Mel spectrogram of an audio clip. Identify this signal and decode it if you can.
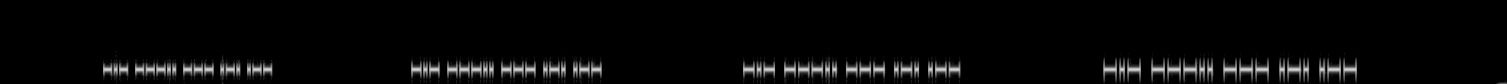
Morse code, heard as a keyed tone, about 37 wpm, 700 Hz. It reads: K8ORW K8ORW K8ORW K8ORW
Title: Speed Racing - USA 1x3 Call Signs 30wpm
